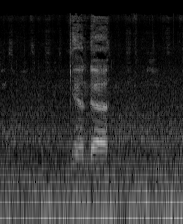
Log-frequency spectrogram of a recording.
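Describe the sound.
Steady low engine rumble and road drone fill the cab of a pickup truck cruising on a highway in four-wheel drive, with a man's voice briefly speaking over the noise.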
